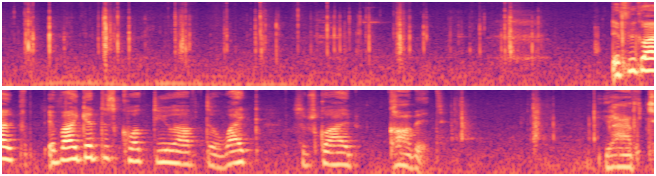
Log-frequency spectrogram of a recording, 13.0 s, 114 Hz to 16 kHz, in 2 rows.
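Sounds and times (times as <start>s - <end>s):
puzzle cube clicks and rattles: 0.0s - 6.1s, 10.9s - 13.0s.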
